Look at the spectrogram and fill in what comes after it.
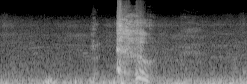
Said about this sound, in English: I'm going to sneeze real quick.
